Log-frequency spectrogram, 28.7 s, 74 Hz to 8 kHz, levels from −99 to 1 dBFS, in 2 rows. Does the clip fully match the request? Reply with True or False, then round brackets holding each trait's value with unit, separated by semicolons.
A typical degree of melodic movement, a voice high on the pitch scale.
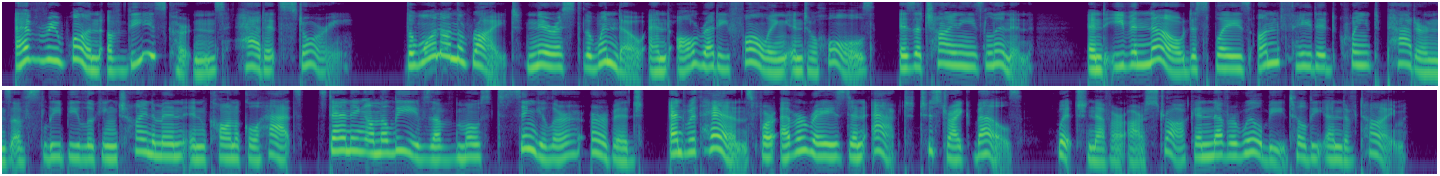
False (5.9 semitones; 205 Hz)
